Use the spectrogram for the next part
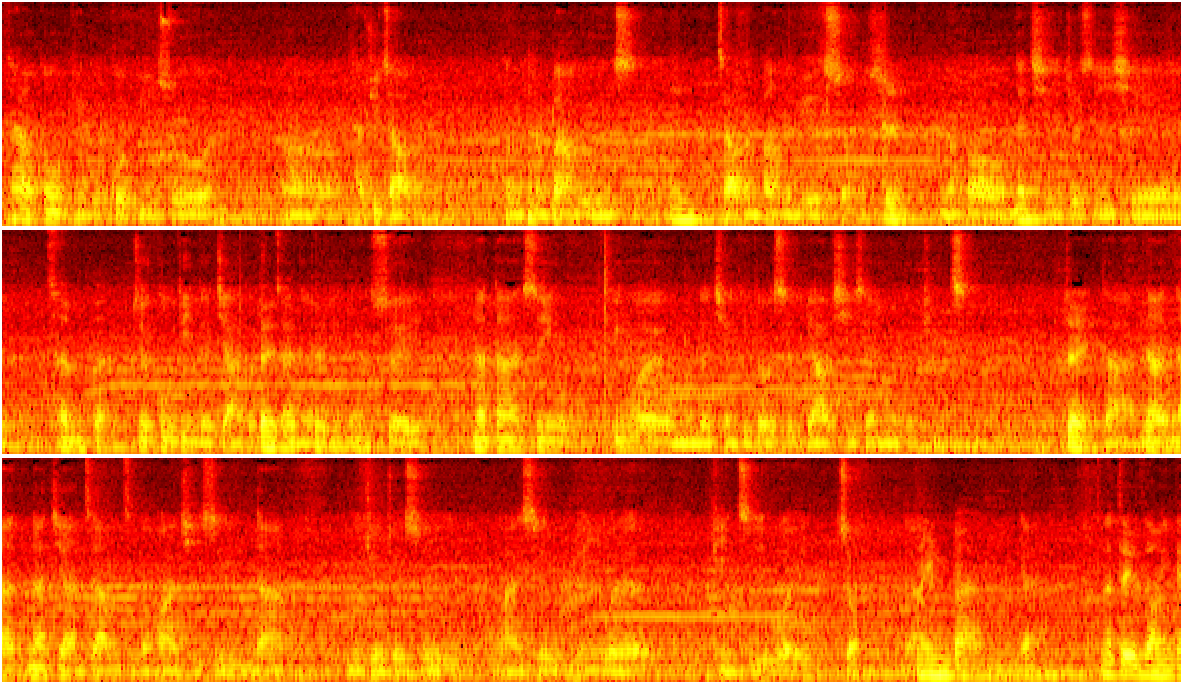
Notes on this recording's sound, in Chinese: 直接不孝的坐下來假裝客人開始聊天，然後又不小心按到iphone7的語音備忘錄的錄音鍵。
